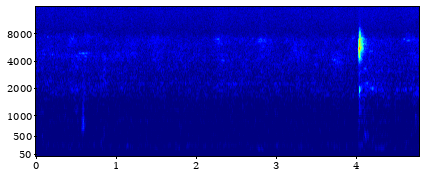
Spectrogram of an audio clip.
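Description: Two isolated computer mouse clicks while using screen recording annotation tools, one faint early and a sharper, louder click about three and a half seconds later, with near silence around them.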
